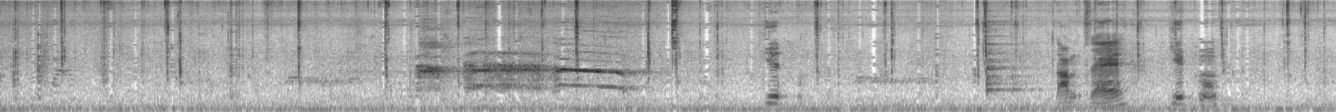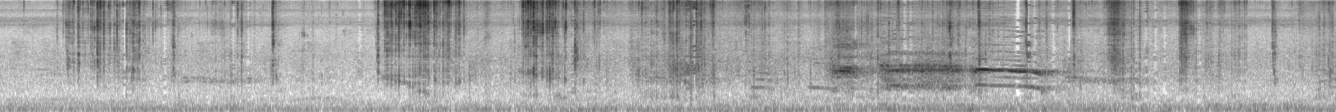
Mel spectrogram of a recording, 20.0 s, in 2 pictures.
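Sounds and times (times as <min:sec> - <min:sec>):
chewing crunchy crab shells: 0:00.0 - 0:20.0
rooster crowing: 0:03.0 - 0:05.0, 0:16.2 - 0:18.4.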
